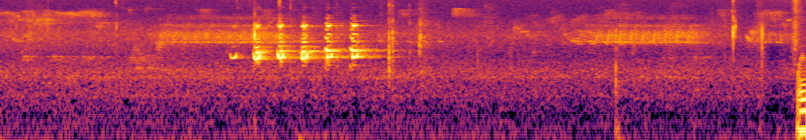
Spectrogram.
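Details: A distant wild turkey gobbler, one of a pair responding to hunters' calls on Florida public land on a chilly, windy, overcast morning, gives one rapid, rattling gobble about a second and a half long over steady wind and rustling.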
